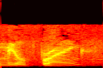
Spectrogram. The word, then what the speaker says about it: Mill Springs: 3JO1, the Blue Ridge 2-meter net, would like to say good evening to W4CWF colon in Mills colon. Gary tells me I'm mispronouncing it. Colon, I apologize. In Mill Springs.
